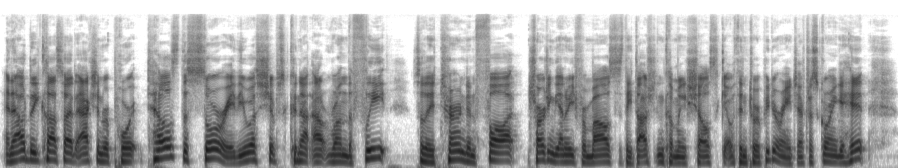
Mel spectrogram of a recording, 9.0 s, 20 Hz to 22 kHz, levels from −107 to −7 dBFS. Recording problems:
uneven, jittery; strongly; from 1 to 8 s

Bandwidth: 16 kHz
